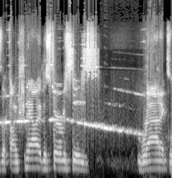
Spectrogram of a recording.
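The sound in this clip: A siren sounds behind a person talking, a steady high wailing tone that slides slowly downward in pitch, partly masked by the speech.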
